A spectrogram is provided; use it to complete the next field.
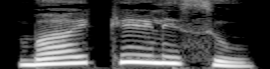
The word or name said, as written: ಬಾಯ್ಕೇಳಿಸು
